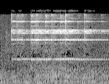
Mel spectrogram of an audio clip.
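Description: An electronic ringing tone, several steady high pitches together with a fast flutter, starting just after the pause begins and fading near the end, like a phone ringtone or electronic chime going off in the room.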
